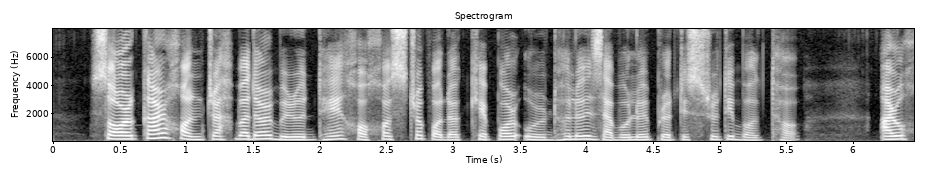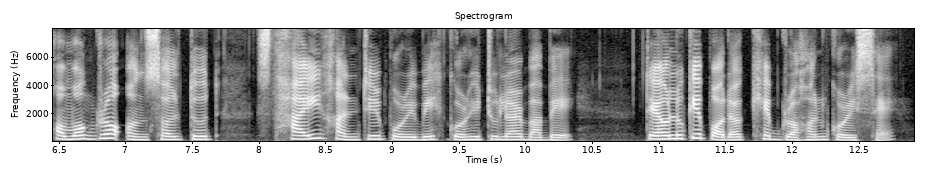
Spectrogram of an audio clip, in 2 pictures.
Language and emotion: Assamese, neutral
